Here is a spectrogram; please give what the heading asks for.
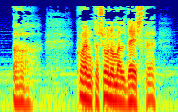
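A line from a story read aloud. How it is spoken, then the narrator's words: Tired voice. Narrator (Italian): disse con voce stanca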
